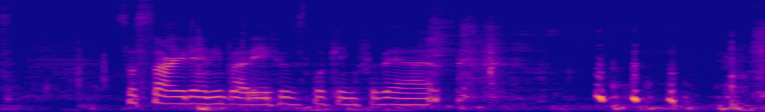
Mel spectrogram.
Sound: laughs

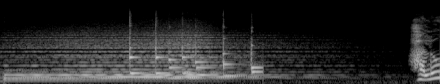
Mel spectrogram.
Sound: phone Ring

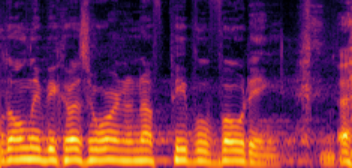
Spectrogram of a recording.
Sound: laughter

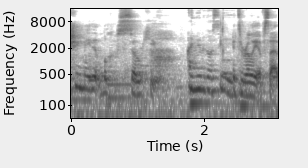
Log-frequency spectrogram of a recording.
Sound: gasping

